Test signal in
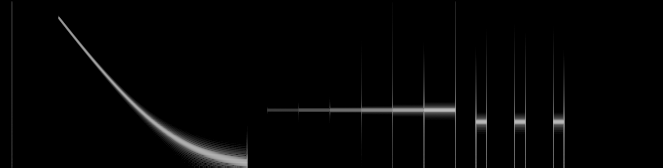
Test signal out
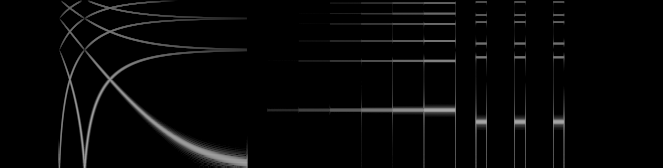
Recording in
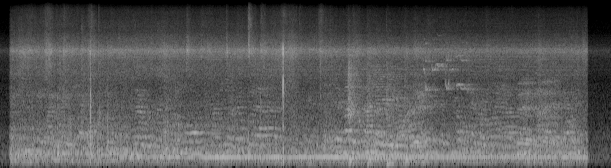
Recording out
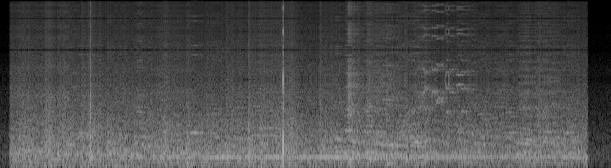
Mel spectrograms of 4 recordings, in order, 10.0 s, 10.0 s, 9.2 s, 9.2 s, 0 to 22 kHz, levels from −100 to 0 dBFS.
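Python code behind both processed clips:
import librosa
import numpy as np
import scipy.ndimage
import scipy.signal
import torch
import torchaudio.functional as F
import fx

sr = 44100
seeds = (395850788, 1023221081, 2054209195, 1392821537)

y = scipy.signal.sosfilt(scipy.signal.butter(2, 8700.0, 'lowpass', fs=sr, output='sos'), x)
y = fx.high_shelf(y, sr, hz=5400.0, db=8.5)
y = np.repeat(y[::6], 6)[:len(y)]
y = y * librosa.db_to_amplitude(-7.5)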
